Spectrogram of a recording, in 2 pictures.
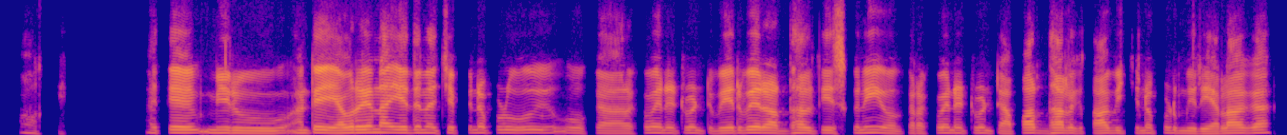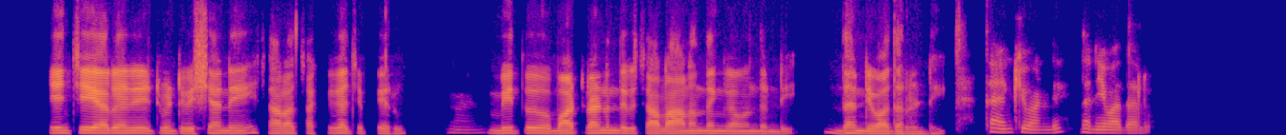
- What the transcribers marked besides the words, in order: tapping
- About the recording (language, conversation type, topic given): Telugu, podcast, ఒకే మాటను ఇద్దరు వేర్వేరు అర్థాల్లో తీసుకున్నప్పుడు మీరు ఎలా స్పందిస్తారు?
